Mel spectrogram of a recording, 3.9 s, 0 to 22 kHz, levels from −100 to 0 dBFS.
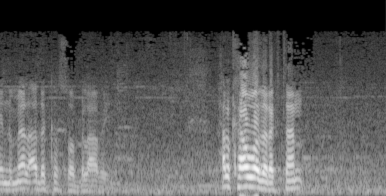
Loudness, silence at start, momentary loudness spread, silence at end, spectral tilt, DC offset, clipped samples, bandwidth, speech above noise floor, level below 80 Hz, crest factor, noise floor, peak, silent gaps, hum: -15 LUFS; 0 s; 26 LU; 0 s; -6 dB/octave; under 0.1%; under 0.1%; 11 kHz; 20 dB; -44 dBFS; 16 dB; -35 dBFS; 0 dBFS; none; none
